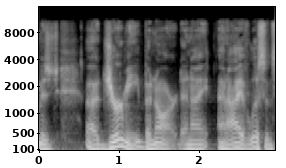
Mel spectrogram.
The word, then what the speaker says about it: Germie: It just sounds, you say his name is Jeremy, but it is.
